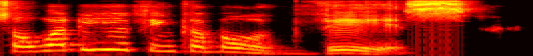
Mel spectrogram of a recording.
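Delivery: high, loud voice rising high at the end. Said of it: "your voice goes up".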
